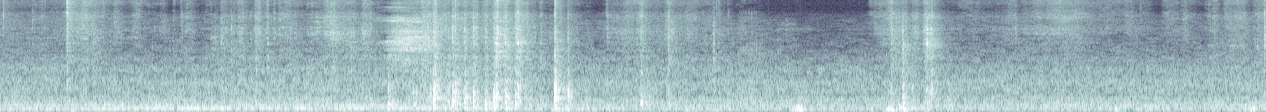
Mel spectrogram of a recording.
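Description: Cardboard box of a VR headset being handled and picked at with the fingers: scratchy rustling of the cardboard about three to four seconds in and a few light taps, over a low steady hum.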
